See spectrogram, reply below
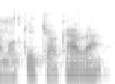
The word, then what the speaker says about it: Mokichi Okada: Y, bueno, te invitamos para que nos platiques de la, del legado de, de Meishusama, que en realidad su nombre era Mokichi Okada, o ya me corregirás tú la pronunciación. – Sí, es correcto. Eh, su nombre era Mokichi Okada,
